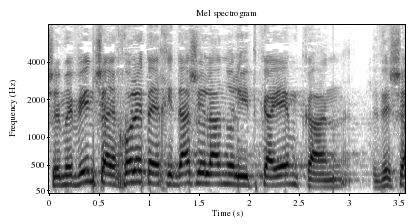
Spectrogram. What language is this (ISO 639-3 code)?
heb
